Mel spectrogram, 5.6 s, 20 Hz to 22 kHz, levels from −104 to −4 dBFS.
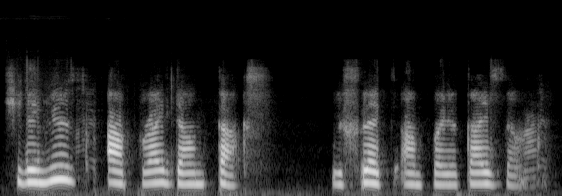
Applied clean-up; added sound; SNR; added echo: neural mask model DeepFilterNet 3.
